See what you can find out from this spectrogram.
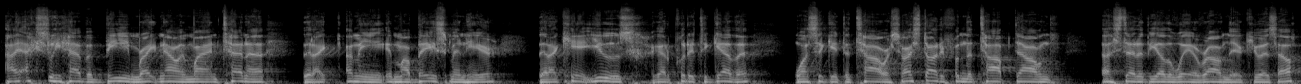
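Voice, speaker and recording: A man chats casually as an amateur radio operator. His voice is extremely bright and crisp-edged, at an average pitch, through a close processed studio microphone. He is informal and agreeable, dropping in radio jargon. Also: fairly even intonation, brisk. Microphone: close studio dynamic microphone with audio processing.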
